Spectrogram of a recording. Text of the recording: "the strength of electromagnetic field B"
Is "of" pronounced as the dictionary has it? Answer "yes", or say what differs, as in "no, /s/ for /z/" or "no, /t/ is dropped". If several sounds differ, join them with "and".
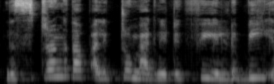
no, /p/ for /v/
